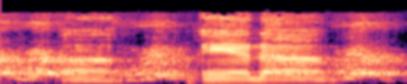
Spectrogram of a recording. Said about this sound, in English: Wow, Red just kind of went crazy there. I had to pause it there because somebody's walking their dog. Outside, Red went a little crazy, but that happens.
